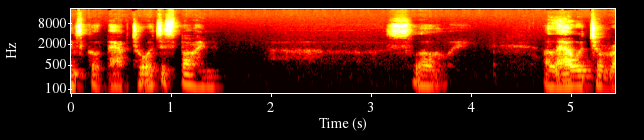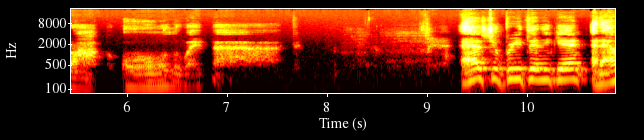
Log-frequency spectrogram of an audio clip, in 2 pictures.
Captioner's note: exhale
